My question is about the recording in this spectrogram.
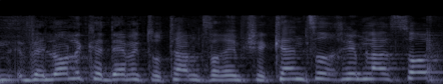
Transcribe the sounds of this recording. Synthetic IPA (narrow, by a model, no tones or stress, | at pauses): velo̞lekad̪e̞met̪o̞t̪amd̪vaʁimʃekent͡sʁiχimlaːso̞t̪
